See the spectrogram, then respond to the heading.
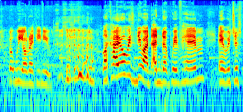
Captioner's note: laughs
